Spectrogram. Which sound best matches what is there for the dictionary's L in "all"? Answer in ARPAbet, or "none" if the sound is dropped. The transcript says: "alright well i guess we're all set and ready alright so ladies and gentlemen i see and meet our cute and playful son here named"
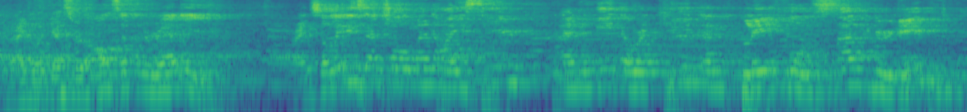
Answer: N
